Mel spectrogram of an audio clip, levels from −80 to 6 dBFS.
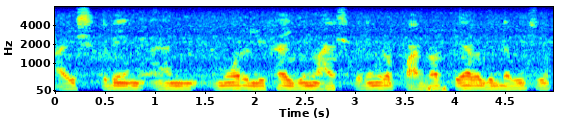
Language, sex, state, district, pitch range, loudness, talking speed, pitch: Odia, male, Odisha, Sambalpur, 100-105 Hz, -16 LUFS, 130 wpm, 100 Hz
